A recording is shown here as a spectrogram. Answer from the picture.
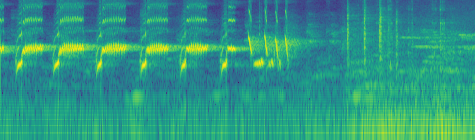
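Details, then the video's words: White-rumped shama with a long fighting-provoking song and tail snaps: six strong, even whistled notes repeated every half second, then a burst of sharp clicks and soft fading sounds. "chòe lửa kéo dây dài cực phê. đập tạch đuôi kích đấu. chòe lửa hót giọng dài kích lửa"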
